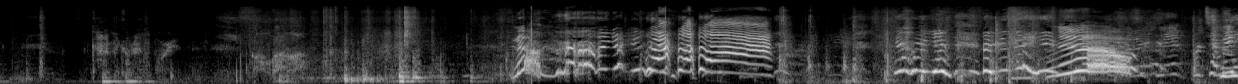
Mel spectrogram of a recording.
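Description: Children's voices making non-word cries: a long, high, wavering cry about five seconds in, then more rising and falling cries near the end, after a few seconds of quiet rustling and taps.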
